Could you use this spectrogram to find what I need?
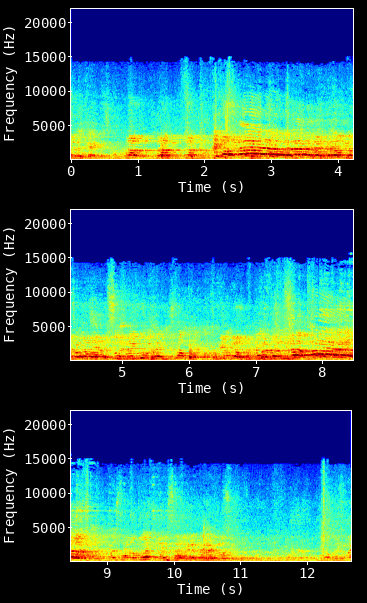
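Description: Gloves and kicks thud against bodies.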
